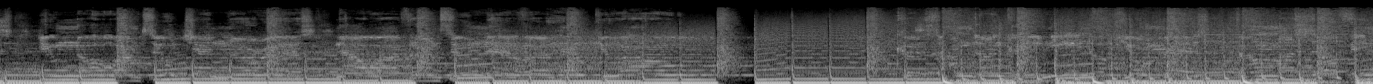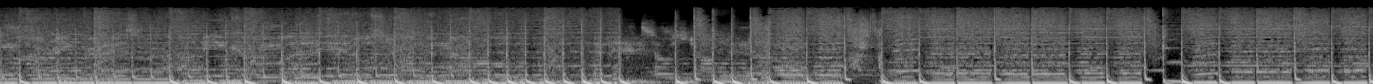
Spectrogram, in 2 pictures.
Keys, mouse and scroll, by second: 1.5 ctrl+shift+click, 8.7 ctrl+ظ, 9.7 Return, 10.2 Up, 10.6 Left, 10.8 Left, 11.1 Left, 11.5 Up, 12.0 Up, 12.9 ctrl+ف, 14.1 ctrl+shift+click, 17.4 shift+Return.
